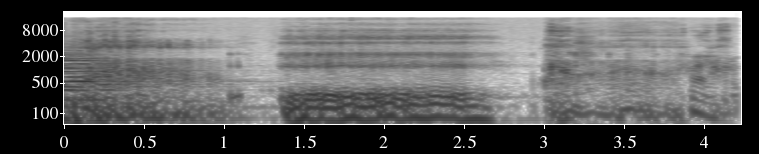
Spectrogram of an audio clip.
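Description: The last of the music dies away in the first second, then a deep, rasping vocal rumble lasts just over a second, followed by softer low sounds near the end.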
